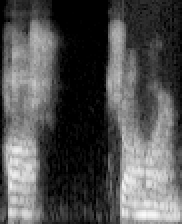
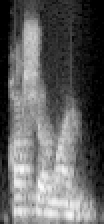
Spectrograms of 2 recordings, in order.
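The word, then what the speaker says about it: הַשָּׁמַיִם: Hashamayim. I say the shin twice. Hashamayim. You got to listen to here. Hashamayim.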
